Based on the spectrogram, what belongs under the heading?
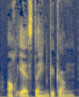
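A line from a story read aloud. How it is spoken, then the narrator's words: Plain. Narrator (German): sagte er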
